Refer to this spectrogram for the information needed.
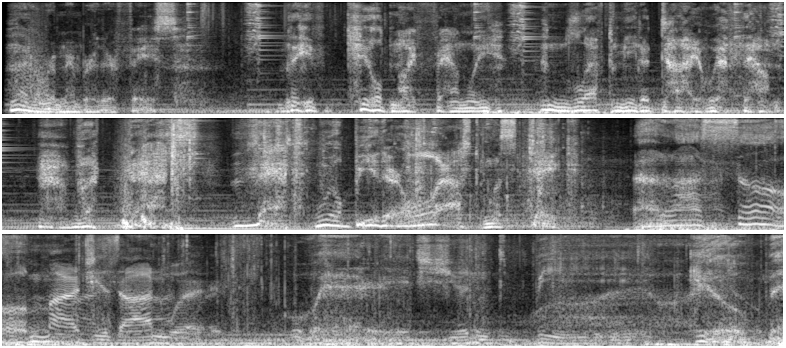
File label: Character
